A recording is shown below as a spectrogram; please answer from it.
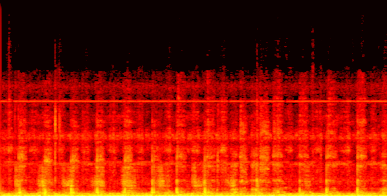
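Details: Newborn puppy nursing from its stray mother, feeding hungrily; regular wet sucking clicks come about three times a second, each a short smack, above constant low-pitched background hum.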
